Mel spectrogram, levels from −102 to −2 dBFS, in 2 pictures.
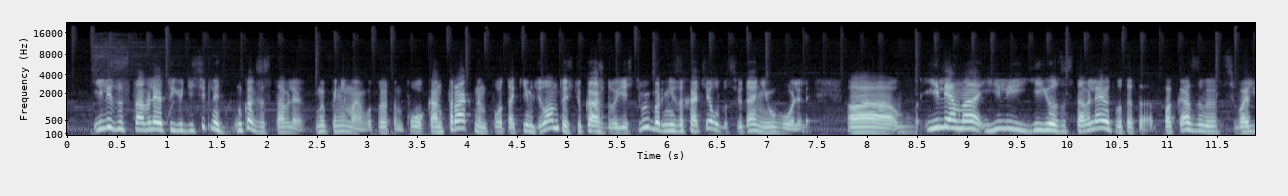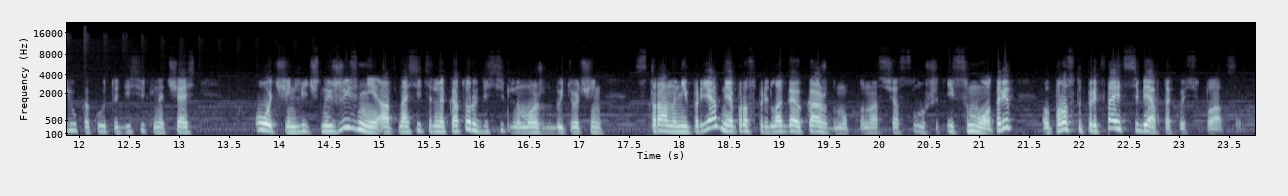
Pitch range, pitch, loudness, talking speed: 140-185 Hz, 155 Hz, -27 LUFS, 170 wpm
